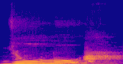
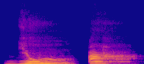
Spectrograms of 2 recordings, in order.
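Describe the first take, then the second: First: The 'm' is followed by a vowel. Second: The 'm' has no vowel after it. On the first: The speaker calls it right. "Kalau Jumu'ah mimnya hidup. Lebih bagus hidup" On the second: The speaker calls it wrong. "kalau Jum'ah mimnya mati"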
